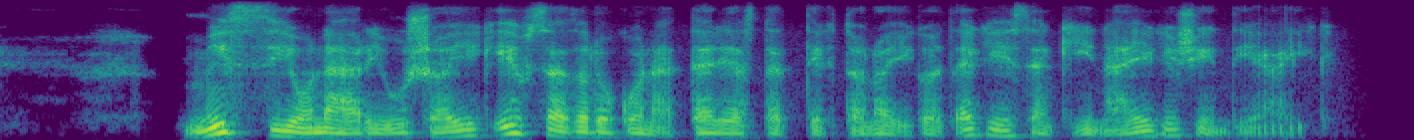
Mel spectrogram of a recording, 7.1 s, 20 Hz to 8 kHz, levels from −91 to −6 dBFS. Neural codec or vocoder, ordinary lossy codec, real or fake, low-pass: none; Opus, 24 kbps; real; 7.2 kHz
